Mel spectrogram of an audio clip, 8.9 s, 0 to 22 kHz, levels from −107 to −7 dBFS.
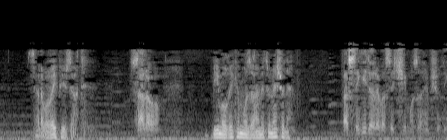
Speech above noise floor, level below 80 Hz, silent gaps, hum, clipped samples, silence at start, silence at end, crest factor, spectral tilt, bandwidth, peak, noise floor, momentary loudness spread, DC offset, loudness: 22 dB; -52 dBFS; none; none; under 0.1%; 0 s; 0 s; 24 dB; -4 dB/octave; 6.4 kHz; -12 dBFS; -56 dBFS; 16 LU; under 0.1%; -34 LUFS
